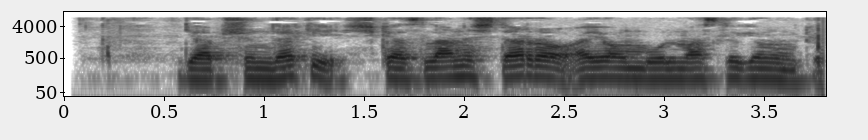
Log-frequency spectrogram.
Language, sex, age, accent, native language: Uzbek, male, 18-24, Qashqadaryo, Uzbek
